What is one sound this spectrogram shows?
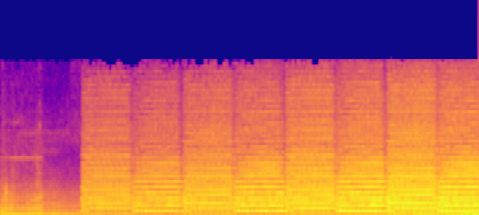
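A fire engine siren wails with a two-tone call, growing louder as it approaches.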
